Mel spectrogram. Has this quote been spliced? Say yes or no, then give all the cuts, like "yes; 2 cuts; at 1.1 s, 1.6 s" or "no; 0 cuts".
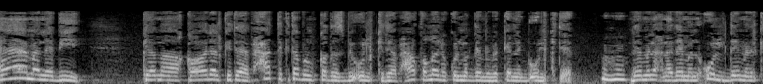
no; 0 cuts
